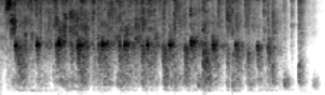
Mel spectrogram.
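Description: Small audience applauding: many hands clapping in a dense, uneven patter that thins out and stops shortly before the end.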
